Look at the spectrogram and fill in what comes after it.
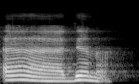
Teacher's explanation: لدينا حرف مد وقبله همز فهو بدل للإمام ورش وله 3 أوجه. من يقرأ بالقصر يقرأه حركتين، ومن يقرأ بالتوسط ب4، ومن يقرأ بإتباع البدل ب6 حركات.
